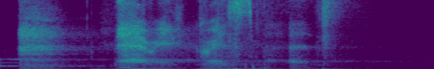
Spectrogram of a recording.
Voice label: whispers Merry Christmas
